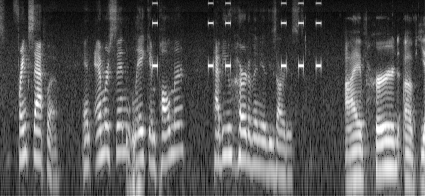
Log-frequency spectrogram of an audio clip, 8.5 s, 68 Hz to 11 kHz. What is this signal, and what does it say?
Beep code, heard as beeps from a small speaker, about 2000 Hz, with speech in English. 1-2-3. In Phoenix BIOS tables: DMA page register failure.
